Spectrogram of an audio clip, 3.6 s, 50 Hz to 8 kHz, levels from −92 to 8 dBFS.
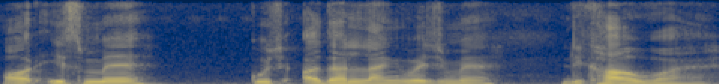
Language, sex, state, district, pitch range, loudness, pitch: Hindi, male, Jharkhand, Ranchi, 125-160 Hz, -21 LUFS, 140 Hz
